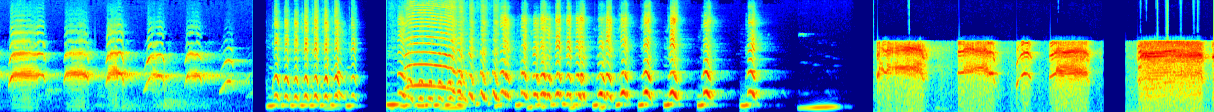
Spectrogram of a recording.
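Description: A monkey gives a run of harsh, harmonic calls, then loud rasping screeches in short bursts.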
